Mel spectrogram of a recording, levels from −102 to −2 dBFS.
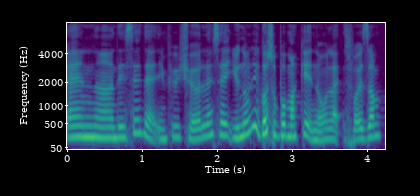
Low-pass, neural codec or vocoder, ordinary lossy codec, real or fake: none; none; none; real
